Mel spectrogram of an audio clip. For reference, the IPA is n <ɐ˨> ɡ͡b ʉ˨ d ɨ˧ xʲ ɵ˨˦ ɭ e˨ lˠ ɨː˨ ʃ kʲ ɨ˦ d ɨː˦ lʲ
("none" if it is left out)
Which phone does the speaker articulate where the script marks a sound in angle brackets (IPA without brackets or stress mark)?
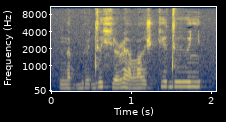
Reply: ɐ˨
